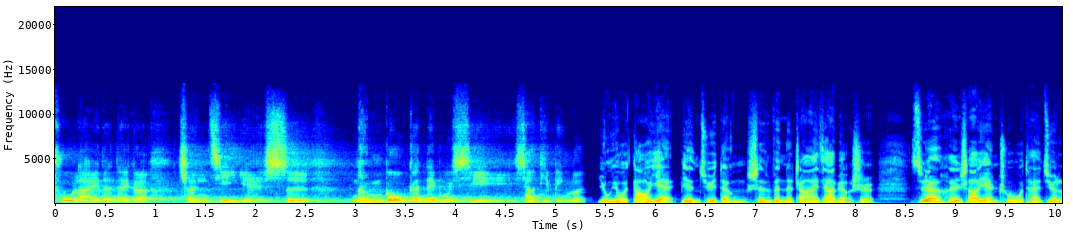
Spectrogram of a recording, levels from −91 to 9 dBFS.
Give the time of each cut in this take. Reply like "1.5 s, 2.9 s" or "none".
6.2 s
